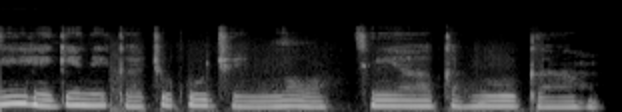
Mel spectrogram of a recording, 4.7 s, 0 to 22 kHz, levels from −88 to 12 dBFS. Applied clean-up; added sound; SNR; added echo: neural mask model RNNoise.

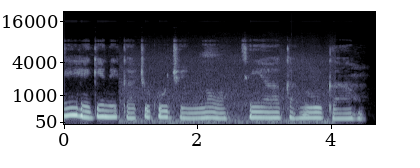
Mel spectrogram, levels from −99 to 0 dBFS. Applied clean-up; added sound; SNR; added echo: none; Boat, Water vehicle; 18 dB; none.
